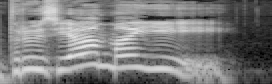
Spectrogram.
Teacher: We have unstressed syllable, stressed syllable, unstressed syllable, stressed syllable. In other words, the stresses will fall on the even syllables. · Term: iambic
